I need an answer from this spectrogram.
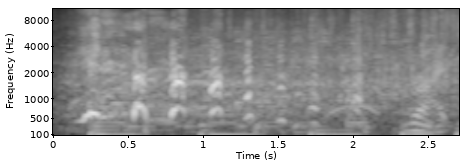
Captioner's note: laughs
